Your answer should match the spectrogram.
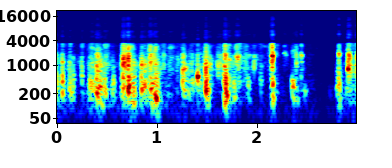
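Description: The paper of a script rustles and crinkles in a steady run of irregular, scratchy bursts, dropping to silence for a moment near the end before a final crackle. No one speaks.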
